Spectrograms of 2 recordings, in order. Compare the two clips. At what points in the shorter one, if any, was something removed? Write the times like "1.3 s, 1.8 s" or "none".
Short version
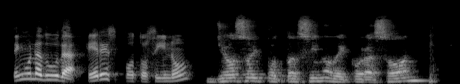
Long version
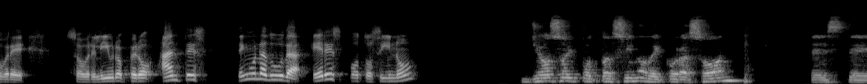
2.0 s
